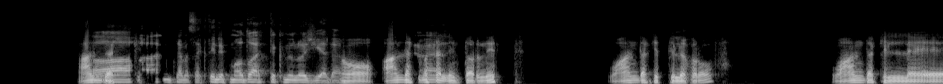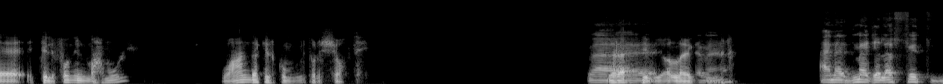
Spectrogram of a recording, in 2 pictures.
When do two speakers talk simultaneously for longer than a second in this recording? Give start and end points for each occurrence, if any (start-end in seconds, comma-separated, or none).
15.5-16.8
